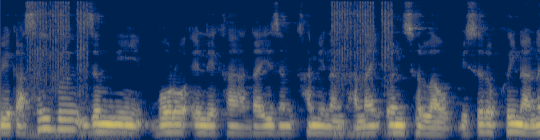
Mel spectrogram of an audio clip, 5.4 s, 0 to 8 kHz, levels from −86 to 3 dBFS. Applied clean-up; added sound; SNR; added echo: classical method WPE with log-MMSE.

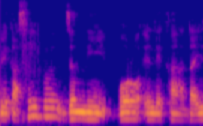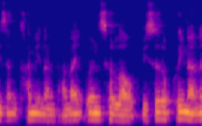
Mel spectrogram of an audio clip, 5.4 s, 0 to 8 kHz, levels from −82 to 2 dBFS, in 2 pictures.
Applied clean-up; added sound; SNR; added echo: neural mask model DeepFilterNet 3.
